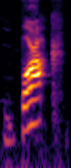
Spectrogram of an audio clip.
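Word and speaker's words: Björk: I only know how to spell it. I don't know how to say it. Brock.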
